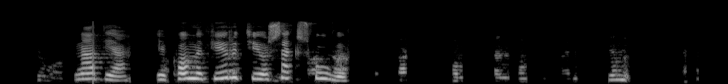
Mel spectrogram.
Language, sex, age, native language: Icelandic, male, 14, Icelandic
